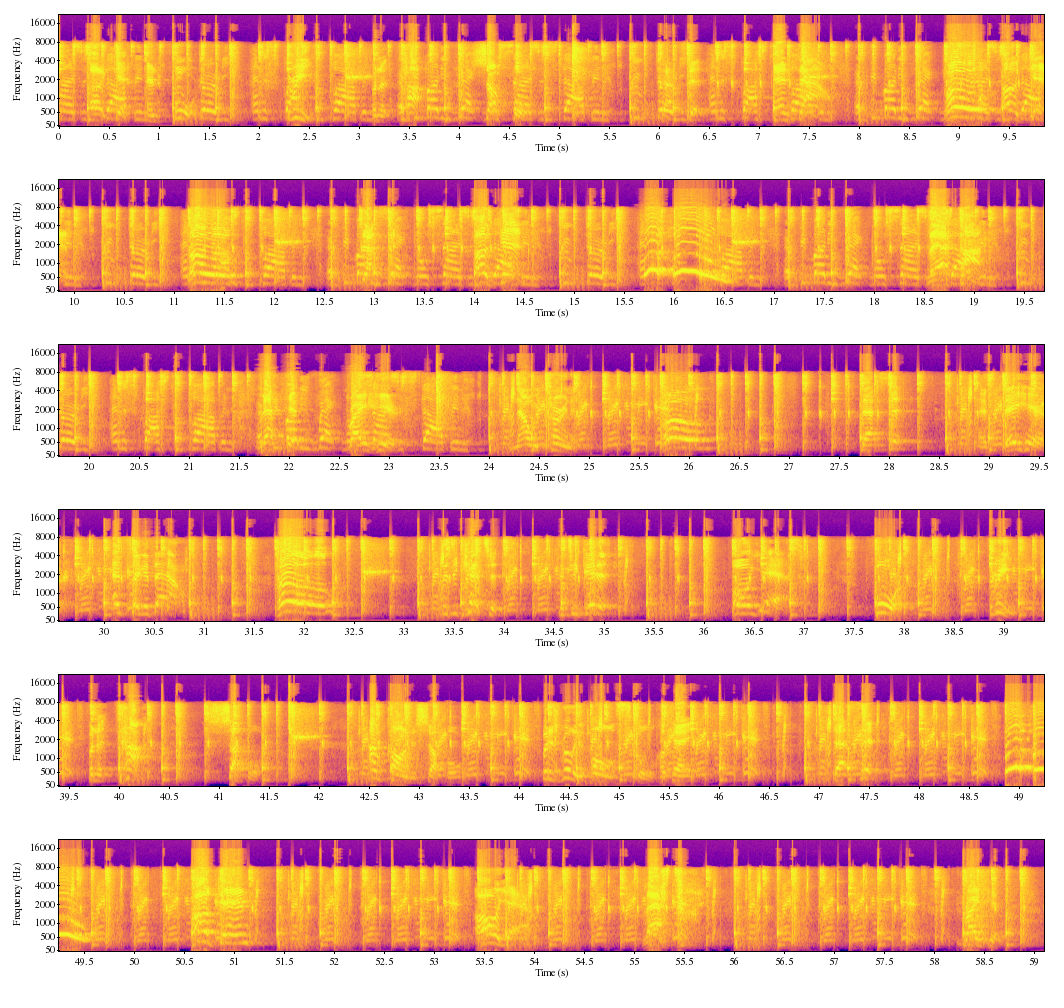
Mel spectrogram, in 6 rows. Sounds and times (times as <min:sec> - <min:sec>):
Music: 0:00.0 - 0:59.1
Speech: 0:21.7 - 0:24.9, 0:25.7 - 0:26.3, 0:28.9 - 0:30.8, 0:31.7 - 0:32.4, 0:33.4 - 0:34.0, 0:34.6 - 0:35.1, 0:36.3 - 0:37.0, 0:37.7 - 0:38.1, 0:38.8 - 0:41.5, 0:42.4 - 0:43.5, 0:44.2 - 0:45.8, 0:47.1 - 0:47.6, 0:50.6 - 0:51.2, 0:53.4 - 0:54.0, 0:55.1 - 0:55.5, 0:58.2 - 0:58.7.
